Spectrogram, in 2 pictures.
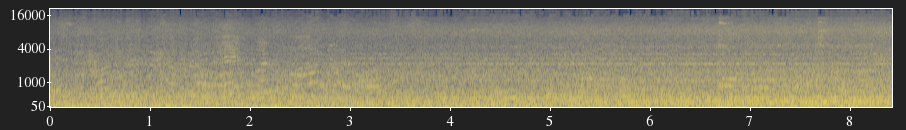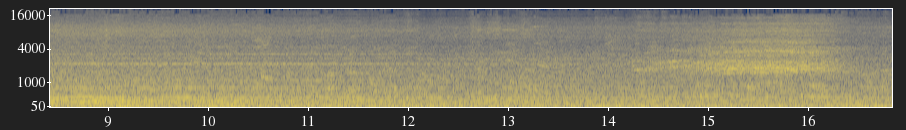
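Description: A Vande Bharat Express train runs from Pune to Mumbai, producing a loud, steady rumble and rattle that continues unbroken throughout, with indistinct murmuring voices mixed in.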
